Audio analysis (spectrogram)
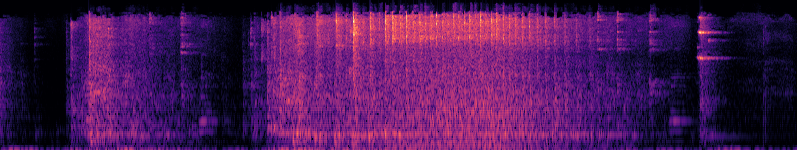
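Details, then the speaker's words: Neglected, rusty MTD mower with no choke, first start after confirming spark and adding starting fluid: catches after a couple of pulls, runs steady and even for a few seconds, then drops back; starts and runs well. "Sounds like the engine's gonna do pretty well."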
